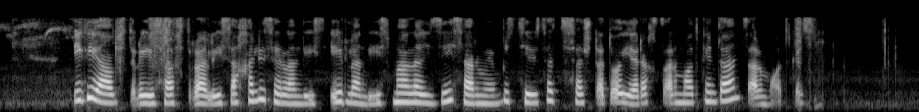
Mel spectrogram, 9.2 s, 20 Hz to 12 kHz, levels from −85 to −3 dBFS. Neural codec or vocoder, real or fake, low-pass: codec, 16 kHz, 8 kbps, FunCodec, trained on Chinese and English, 25 frames a second; fake; 7.2 kHz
